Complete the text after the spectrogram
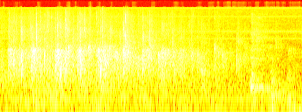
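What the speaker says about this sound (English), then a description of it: "Give a big round of applause." Sustained audience applause fills a smart healthcare summit hall in India, dense and steady, thinning toward the end as a voice briefly comes in.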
